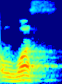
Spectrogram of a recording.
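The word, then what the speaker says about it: বস্: হ্যাঁ, ওটা বস নয়, কেউ বস বলবে না, ওয়াস। সংস্কৃতে ওয়াই এর উচ্চারণ হয় ওয়া, উ এবং অ, ওয়া, তাহলে ওয়াস।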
